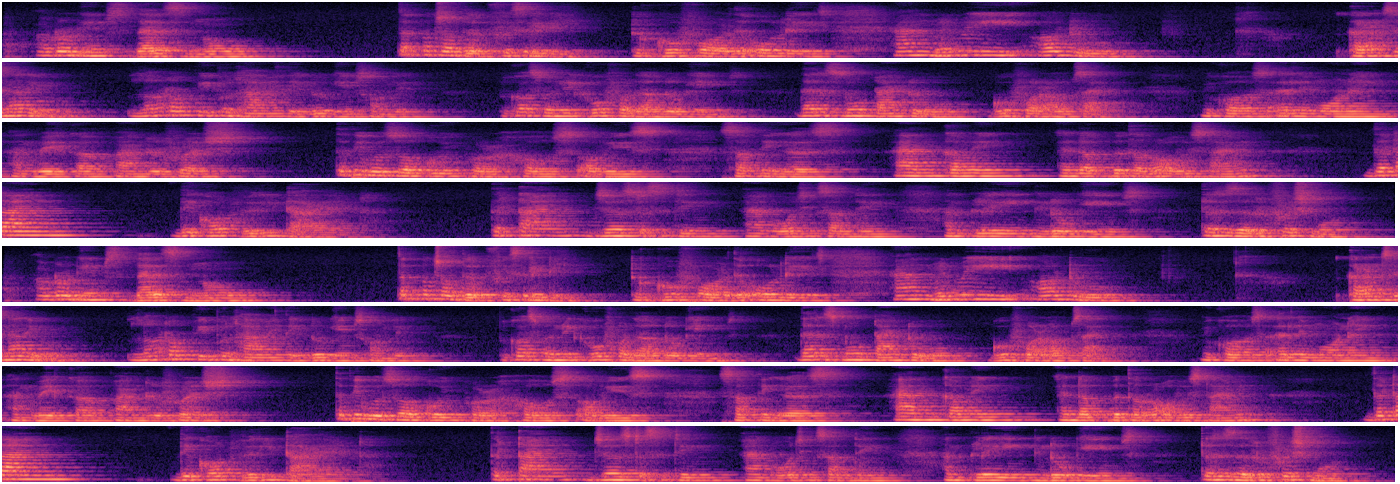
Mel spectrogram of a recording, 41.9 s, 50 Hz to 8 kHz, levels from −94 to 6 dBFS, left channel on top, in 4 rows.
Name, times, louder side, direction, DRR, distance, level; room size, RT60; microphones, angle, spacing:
voice 1, 0.2-1.9 3.0-4.3 4.7-8.4 10.1-11.0 11.4-13.5 14.3-15.9 16.4-17.6 17.9-18.7 19.5-22.6 23.4-27.2 27.6-28.6 28.8-30.3 31.1-31.9 32.7-34.0 35.1-39.9 40.4-41.4, right 1 dB, 80° right, -1 dB, 0.9 m, -21 dB
4.0 x 2.4 x 3.6 m, 0.84 s
head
